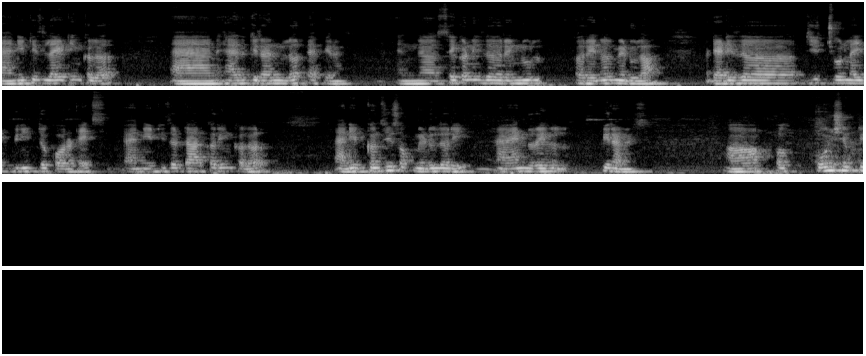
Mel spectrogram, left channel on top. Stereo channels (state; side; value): silent; right; 63 dB below the other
